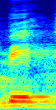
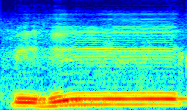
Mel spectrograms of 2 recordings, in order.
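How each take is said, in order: First: The final vowel is dropped, ending on h. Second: The final vowel is held long. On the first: The recitation stops at this word. "Kalau berhenti mah amarallahu bih" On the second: The recitation continues without stopping. "bihi ketika wasol"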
